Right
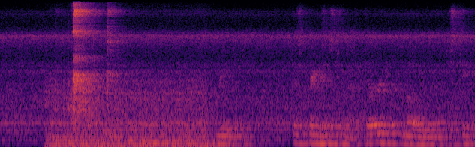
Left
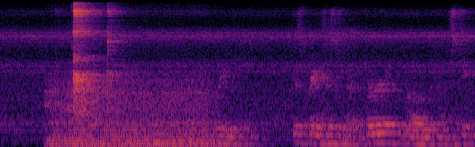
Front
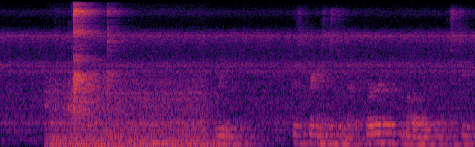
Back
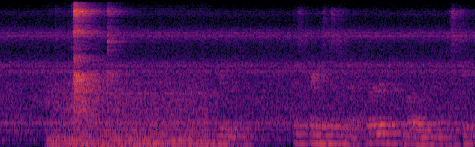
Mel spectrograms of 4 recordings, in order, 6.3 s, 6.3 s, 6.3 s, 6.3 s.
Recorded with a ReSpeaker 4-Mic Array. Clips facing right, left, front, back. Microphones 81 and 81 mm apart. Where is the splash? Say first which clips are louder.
Right 2 dB, front 3 dB; 15° right, 2.5 m.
